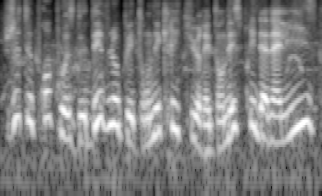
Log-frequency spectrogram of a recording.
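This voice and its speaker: A woman's voice: mid-range voice, very animated, a little fast, a little hiss or hum, close to an everyday voice. A woman playing a kindly schoolteacher who coaxes and encourages her pupils in a cartoon. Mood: coaxing. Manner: gentle, coaxing. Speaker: teacher. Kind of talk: cartoon dub.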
